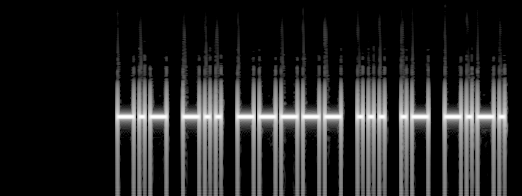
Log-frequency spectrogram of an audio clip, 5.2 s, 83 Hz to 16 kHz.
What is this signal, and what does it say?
Morse code, heard as a keyed tone, about 22 wpm, 700 Hz. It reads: KD0SAC
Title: USA Call Signs Repeated 2x 22wpm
